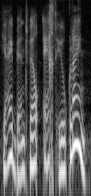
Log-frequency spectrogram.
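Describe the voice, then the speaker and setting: A woman's voice: on the low side, big pitch swings, takes it slowly, warm tone, dry recording. A woman voicing a puzzled young boy in a storybook reading, her voice lifted a little.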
